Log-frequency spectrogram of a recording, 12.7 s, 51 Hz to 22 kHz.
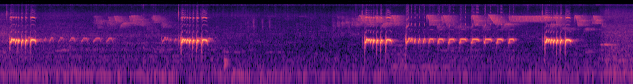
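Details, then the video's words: A local zebra dove sings as a lure to draw answers from other birds: loud bursts of quick staccato coos, some opening into longer runs of evenly spaced rolling notes, repeated with pauses of several seconds. "Pancingan PERKUTUT LOKAL Agar Bunyi 100% Ampuh! bikin lawan nyaut."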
